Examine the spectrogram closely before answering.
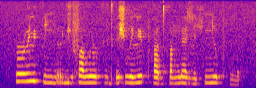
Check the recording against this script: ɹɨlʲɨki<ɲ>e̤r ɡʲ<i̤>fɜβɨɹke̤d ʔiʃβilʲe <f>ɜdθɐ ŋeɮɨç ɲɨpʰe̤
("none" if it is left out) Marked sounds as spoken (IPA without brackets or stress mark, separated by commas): ɲ, e̤, pʰ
